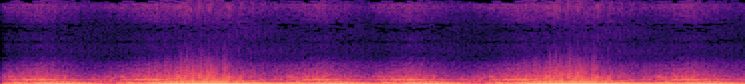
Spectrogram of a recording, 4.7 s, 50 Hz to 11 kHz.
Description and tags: Sci Fi portal
A sound loop I made with FL Studio 11, used it in a game as the sound a of a teleport portal.
loop, portal, science-fiction, sci-fi, space, stargate, teleport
